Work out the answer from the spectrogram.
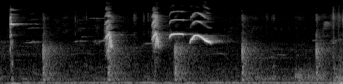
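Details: Oriental magpie-robin (kacer) in full song, used as a lure to provoke other birds: sharp broadband clicks followed by loud whistled notes sweeping up and down around high pitch, with a steady low hum beneath.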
